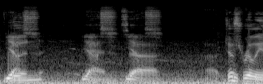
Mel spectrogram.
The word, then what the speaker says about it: Beaune: And did I pronounce that right? Beaune? Bonne? Yes. Beaune.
